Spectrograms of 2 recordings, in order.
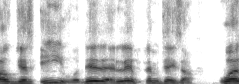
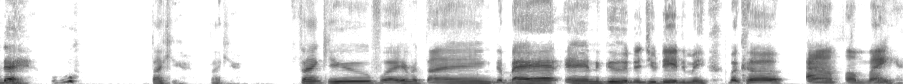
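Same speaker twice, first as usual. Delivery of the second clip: grateful thanks to dad; 4 semitones lower, 5 dB quieter than usual. Retold or imitated. Imagined thanks to father.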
